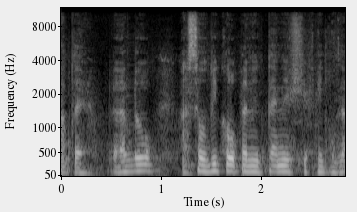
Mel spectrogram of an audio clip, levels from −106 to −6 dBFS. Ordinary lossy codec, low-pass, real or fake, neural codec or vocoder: MP3, 96 kbps; 10.8 kHz; fake; codec, 44.1 kHz, 1.7 kbps, Pupu-Codec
